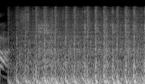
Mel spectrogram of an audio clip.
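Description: Rapid automatic gunfire from PUBG Mobile in a 2v2 team deathmatch, a dense, loud, continuous burst of shots rattling at an even fast rhythm.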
